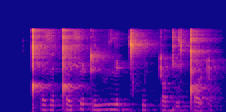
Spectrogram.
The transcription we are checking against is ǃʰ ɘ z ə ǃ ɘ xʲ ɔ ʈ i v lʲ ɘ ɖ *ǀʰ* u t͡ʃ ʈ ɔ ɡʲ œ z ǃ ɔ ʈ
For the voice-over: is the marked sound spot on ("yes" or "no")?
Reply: yes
